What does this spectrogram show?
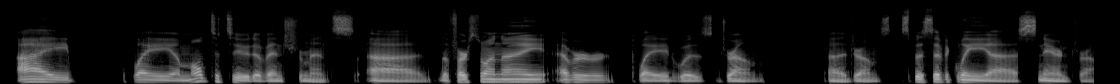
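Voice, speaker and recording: A man's very deep, low voice at a very slow pace, dry and close with no echo. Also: ordinary pitch variation. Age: 20s. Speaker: sound designer and music producer. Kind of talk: casual interview.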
